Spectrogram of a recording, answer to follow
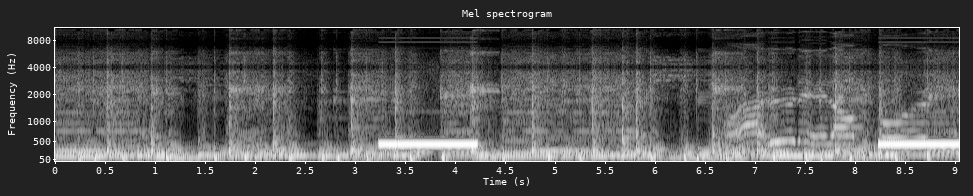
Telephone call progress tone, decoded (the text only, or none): ringback tone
